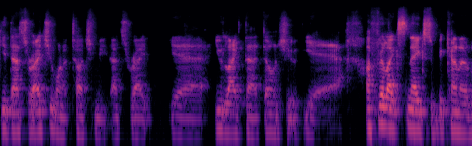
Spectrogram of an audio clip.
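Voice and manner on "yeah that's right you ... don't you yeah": soft, oily, leering purr; hushed, slimy come-on from a smug snake; sleazy snake. Retold or imitated. Snake posing for photos, softly sleazy and smug. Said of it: "more sleazy about it".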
